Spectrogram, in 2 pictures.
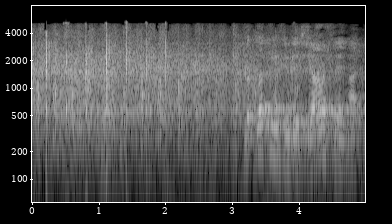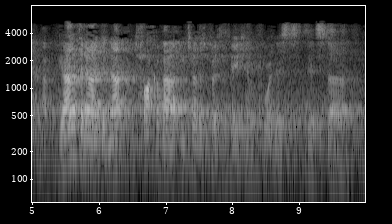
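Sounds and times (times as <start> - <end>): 
audience applause: 0.0 - 4.3
speech: 3.4 - 9.9.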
